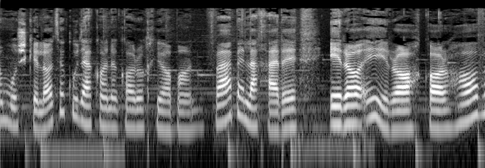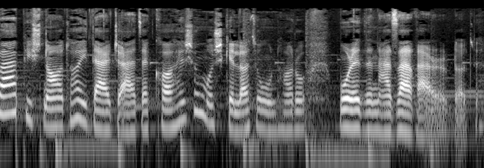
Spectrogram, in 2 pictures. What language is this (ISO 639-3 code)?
fas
